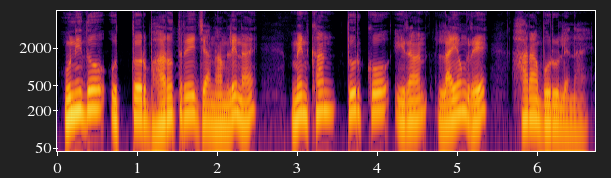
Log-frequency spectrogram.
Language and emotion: Santali, neutral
